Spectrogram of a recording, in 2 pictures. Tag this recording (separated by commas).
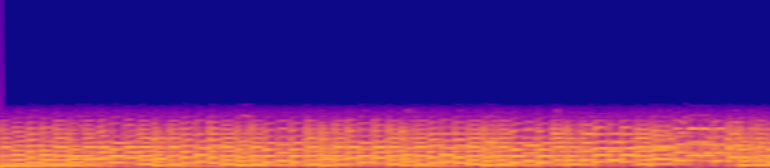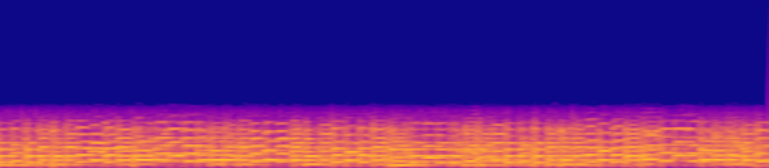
Bowed string instrument, Violin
